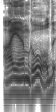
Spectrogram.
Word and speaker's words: IM Gold: it is pronounced I Am Gold, and I got the full story on that, and it's more than you might expect.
